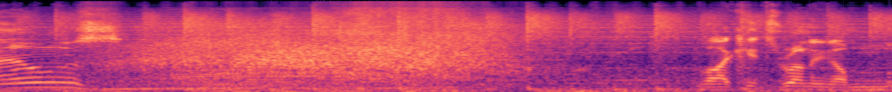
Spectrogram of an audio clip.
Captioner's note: engine labours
